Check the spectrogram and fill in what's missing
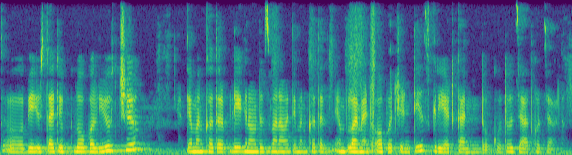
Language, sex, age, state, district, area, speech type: Kashmiri, female, 18-30, Jammu and Kashmir, Bandipora, rural, spontaneous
